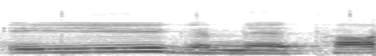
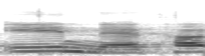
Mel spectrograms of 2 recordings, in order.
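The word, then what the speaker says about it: Agnatha: तो एक डिवीजन है बेटा एग नेथा या ए नेथा भी बोलते हैं। आपकी मर्जी है जी को साइलेंट कर लीजिए। बोलने का ढंग वही सही होता है। जी इज साइलेंट हियर।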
